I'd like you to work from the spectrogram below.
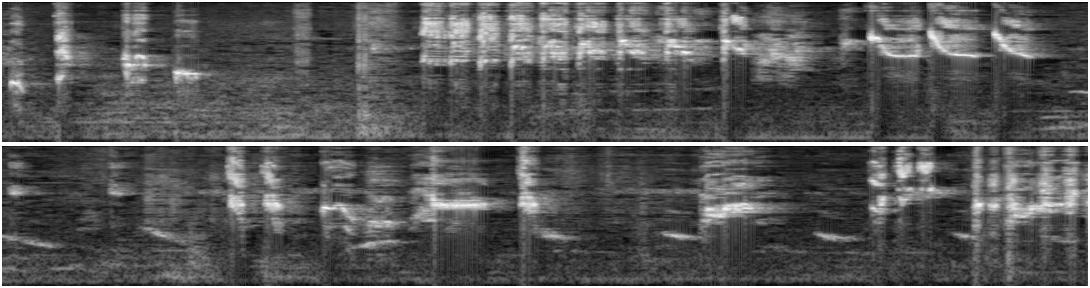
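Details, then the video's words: Orange-headed thrush singing in the 'teler gacor' style while bathing in a bath cage: a busy stream of high, varied whistles, sharp chirps and buzzy notes, with short pauses between bursts. "Anis Merah Teler Gacor || Baru Kali Ini Ada Burung Mandi Keramba Sambil Teler Gacor"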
